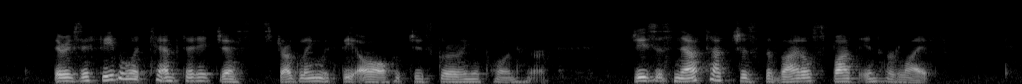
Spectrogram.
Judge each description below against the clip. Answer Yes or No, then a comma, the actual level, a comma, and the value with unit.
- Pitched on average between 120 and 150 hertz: Yes, medium, 140 Hz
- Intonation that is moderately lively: Yes, average, 4.4 semitones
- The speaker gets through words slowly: No, average, 155 wpm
